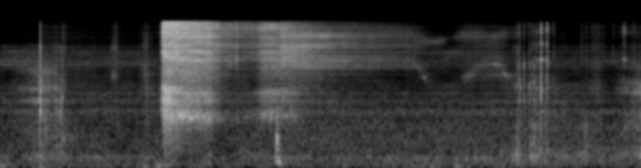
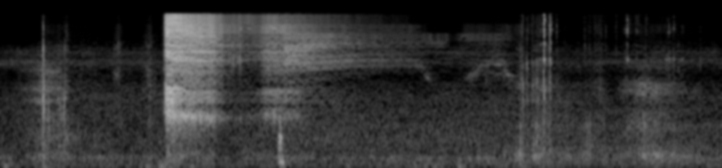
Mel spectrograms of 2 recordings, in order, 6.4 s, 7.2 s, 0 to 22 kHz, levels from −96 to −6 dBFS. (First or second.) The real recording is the second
